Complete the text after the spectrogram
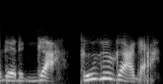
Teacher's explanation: you can feel that your tongue is pushed up towards a little uvula dangling back there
